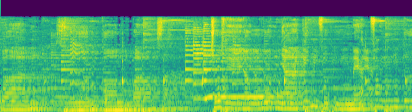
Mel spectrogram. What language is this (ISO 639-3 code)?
vie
